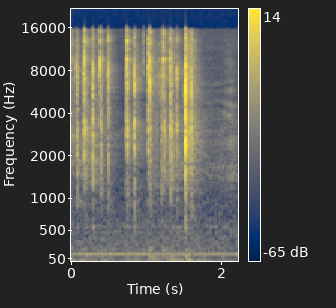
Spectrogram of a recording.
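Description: Typing on a computer keyboard: a quick run of key clicks, with one harder keystroke about one and a half seconds in.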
